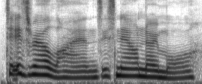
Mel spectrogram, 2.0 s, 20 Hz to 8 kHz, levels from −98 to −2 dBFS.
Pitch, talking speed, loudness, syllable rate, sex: 200 Hz, 210 wpm, -14 LUFS, 4.0 syllables/s, female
